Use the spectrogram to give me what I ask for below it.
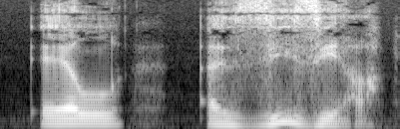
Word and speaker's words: El Azizia: Or anyway, the hottest spot on the planet is in a place called El Azizia. And it's spelt? – ELAZIZIA. Azizia.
